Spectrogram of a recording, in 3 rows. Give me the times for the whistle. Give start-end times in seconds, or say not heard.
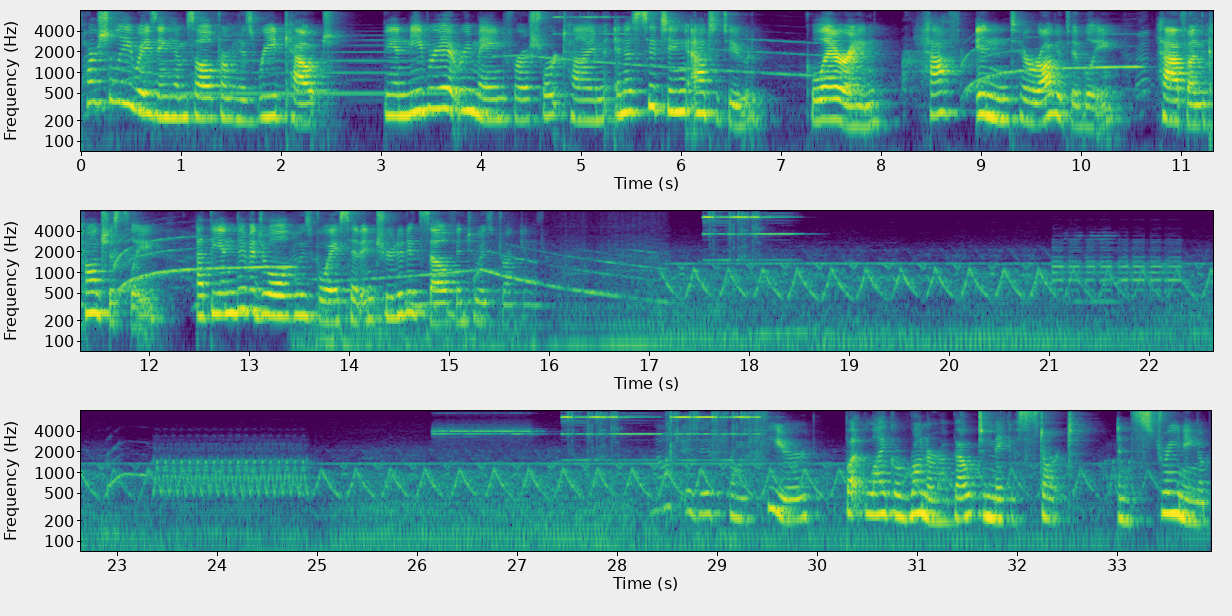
26.1-27.2.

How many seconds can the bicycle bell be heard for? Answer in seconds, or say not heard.
4 s.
